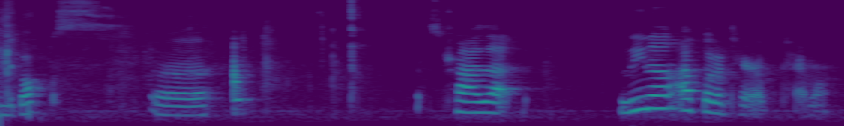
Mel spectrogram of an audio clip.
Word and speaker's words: Lena: It tells you how to pronounce it in the box. Let's try that. Lena, I've got a terrible camera.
